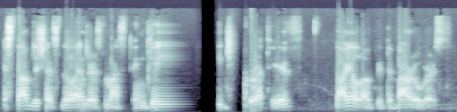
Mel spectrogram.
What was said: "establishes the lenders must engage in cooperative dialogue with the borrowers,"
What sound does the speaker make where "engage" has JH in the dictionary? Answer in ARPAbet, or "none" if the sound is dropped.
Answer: none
